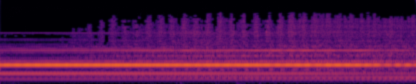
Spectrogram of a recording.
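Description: Robotic acoustic instruments playing: a held drone of several steady tones, joined about half a second in by a fast, light ticking and rattling texture.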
